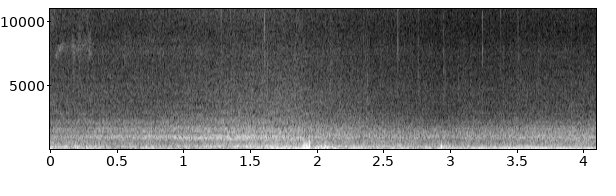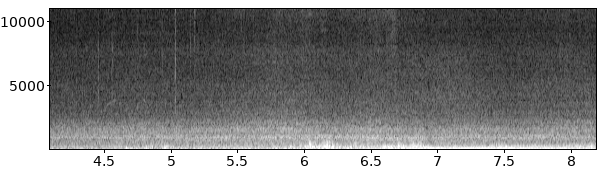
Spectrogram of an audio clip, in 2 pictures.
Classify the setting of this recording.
street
